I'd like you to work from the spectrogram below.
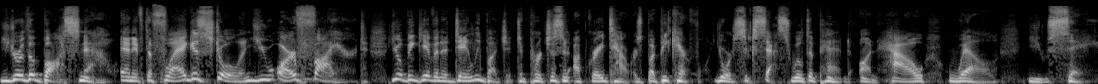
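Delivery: epic, dramatic movie trailer announcer narration voice. Show host reading a description aloud, in best movie trailer voice. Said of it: "I'm going to read this in my best movie trailer voice".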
